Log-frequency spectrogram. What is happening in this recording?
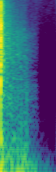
Instrument samples > Percussion
A semimuffled kick with a weak attack, warm (bassranged) but not very audible. A heart-beat fatkick.
bass, bass-drum, bassdrum, beat, death-metal, drum, drums, fat-drum, fatdrum, fat-kick, fatkick, groovy, headsound, headwave, hit, jazz, kick, mainkick, metal, natural, Pearl, percussion, percussive, pop, rhythm, rock, thrash, thrash-metal, trigger, warmkick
